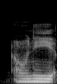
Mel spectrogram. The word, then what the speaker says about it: ONI: preservation on tempst and O and I Castle on Forge World Onie geez say it right Noob Onie o and I is the office of n Naval intelligence it could be said either way acronyms are fun find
